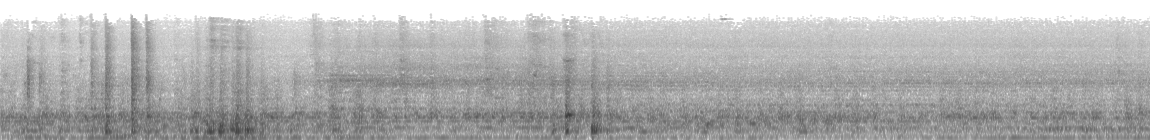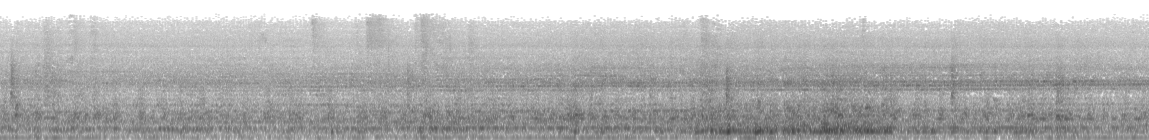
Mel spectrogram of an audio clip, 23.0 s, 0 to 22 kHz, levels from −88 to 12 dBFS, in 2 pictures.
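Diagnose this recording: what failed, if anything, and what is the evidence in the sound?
Chunks out of order at the driver or buffer stage. At 13.72–13.80 s, a 40 ms chunk plays one chunk late. The result is a brief jumbled moment with three hard joins.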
